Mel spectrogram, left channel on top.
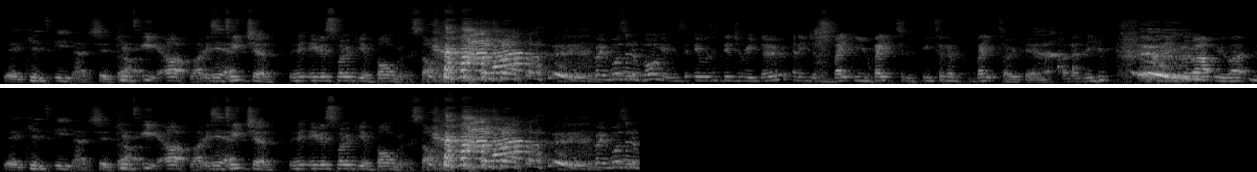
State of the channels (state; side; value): drops out; right; at 6.4 s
